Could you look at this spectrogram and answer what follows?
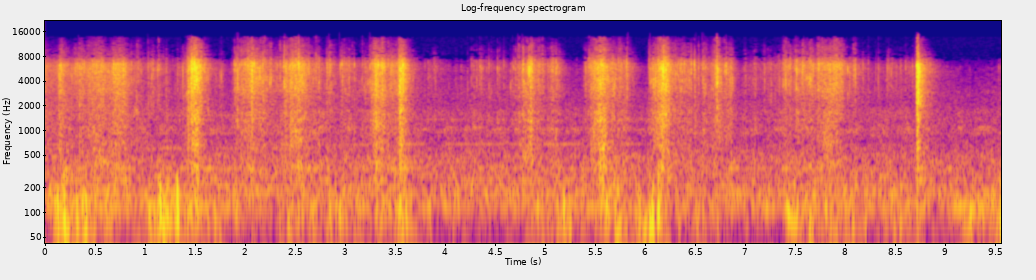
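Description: Cloth rustling and swishing in irregular strokes as a dress is unfolded and handled, with a sharp click near the end.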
